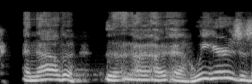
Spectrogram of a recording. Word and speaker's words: Uyghurs: they were invaded and now the the uh uyghurs is how you pronounce the people yeah maybe genocide of some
